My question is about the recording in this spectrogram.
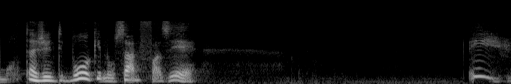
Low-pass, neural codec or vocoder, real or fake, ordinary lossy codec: none; codec, 16 kHz, 0.5 kbps, X-Codec, HuBERT features, trained on LibriSpeech; fake; none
